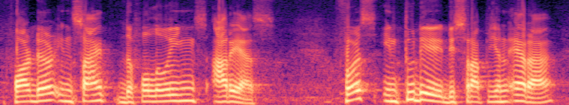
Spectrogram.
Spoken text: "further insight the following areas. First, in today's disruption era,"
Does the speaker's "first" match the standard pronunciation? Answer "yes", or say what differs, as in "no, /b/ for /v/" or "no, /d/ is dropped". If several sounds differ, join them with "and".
yes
